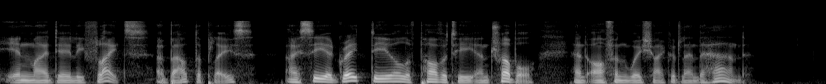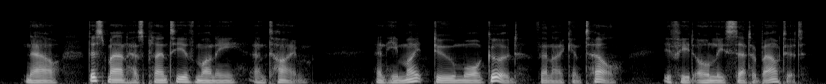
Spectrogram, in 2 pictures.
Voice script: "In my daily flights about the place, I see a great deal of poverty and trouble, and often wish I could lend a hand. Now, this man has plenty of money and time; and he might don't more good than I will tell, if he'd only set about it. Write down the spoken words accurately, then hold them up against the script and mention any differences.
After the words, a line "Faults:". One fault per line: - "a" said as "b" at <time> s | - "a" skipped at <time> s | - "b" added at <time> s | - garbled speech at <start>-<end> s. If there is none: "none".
"In my daily flights about the place, I see a great deal of poverty and trouble, and often wish I could lend a hand. Now, this man has plenty of money and time; and he might do more good than I can tell, if he'd only set about it.
Faults:
- "don't" said as "do" at 12.6 s
- "will" said as "can" at 13.9 s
